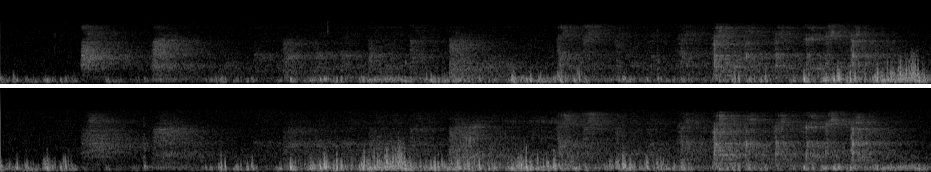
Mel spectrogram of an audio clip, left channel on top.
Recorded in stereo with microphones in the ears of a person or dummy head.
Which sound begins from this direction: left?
Running footsteps, at 0.8 s.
